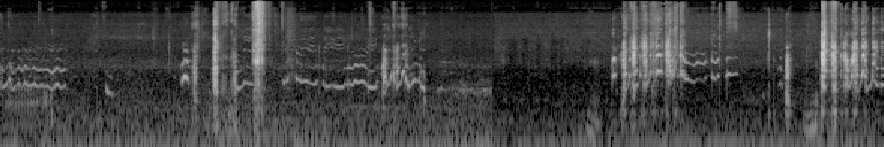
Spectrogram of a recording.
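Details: Local fox family fighting and disagreeing: wavering whines, sharp clicks and bursts of harsh gekkering chatter, a quiet pause midway, then two loud rasping scuffles.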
